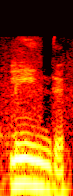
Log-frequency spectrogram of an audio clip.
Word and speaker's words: leaned: then uh that Ed the Ed will um hold on second Ed D will make a uh a D sound okay so we're gonna say lean leaned leaned leaned there you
